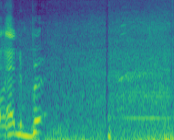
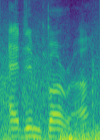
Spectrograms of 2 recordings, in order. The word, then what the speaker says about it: Edinburgh: when we reach Edinburgh tomorrow, right?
